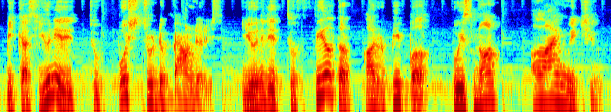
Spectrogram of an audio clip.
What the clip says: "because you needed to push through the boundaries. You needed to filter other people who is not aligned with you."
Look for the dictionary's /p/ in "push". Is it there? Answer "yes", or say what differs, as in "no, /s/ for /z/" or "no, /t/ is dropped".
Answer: yes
